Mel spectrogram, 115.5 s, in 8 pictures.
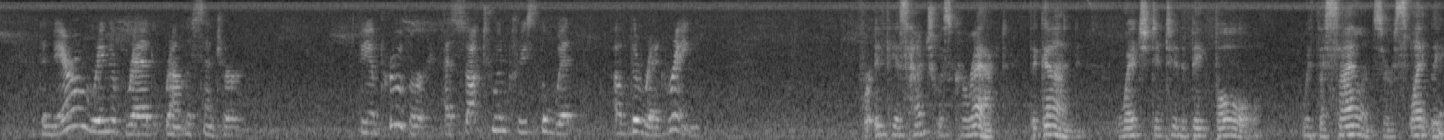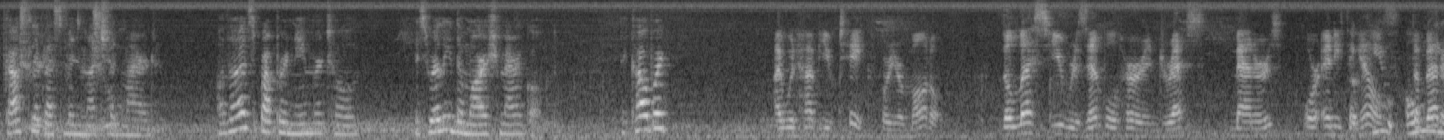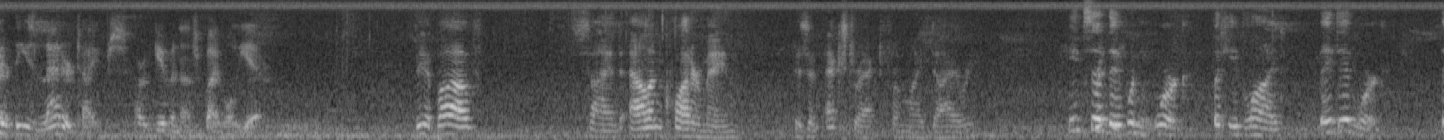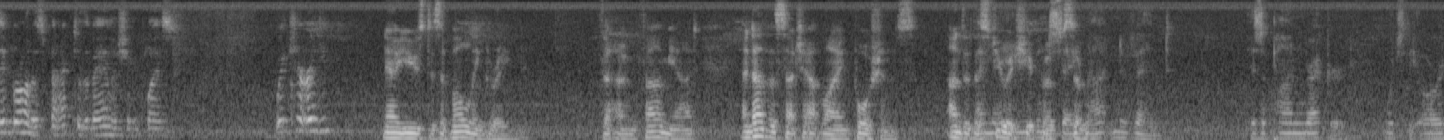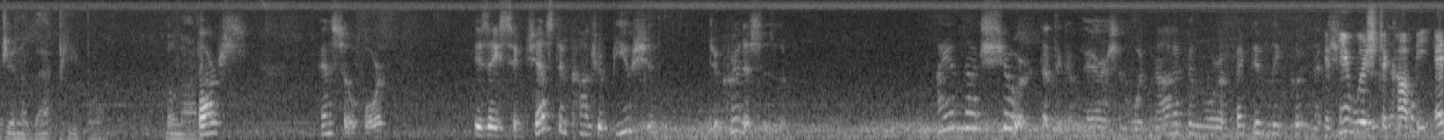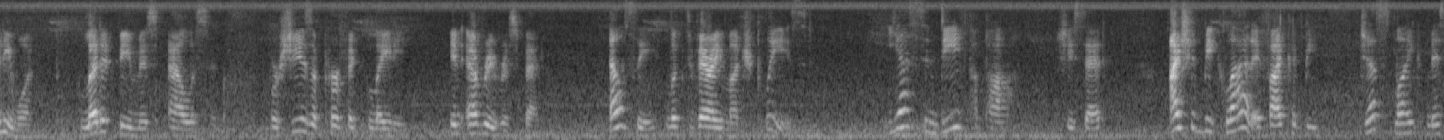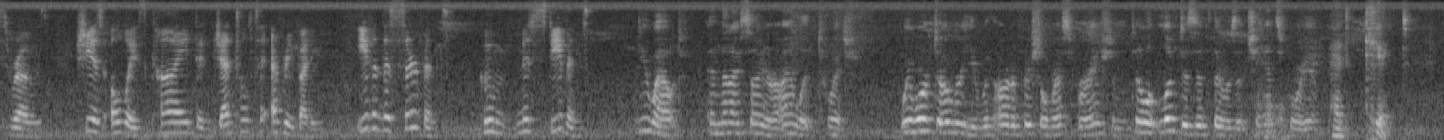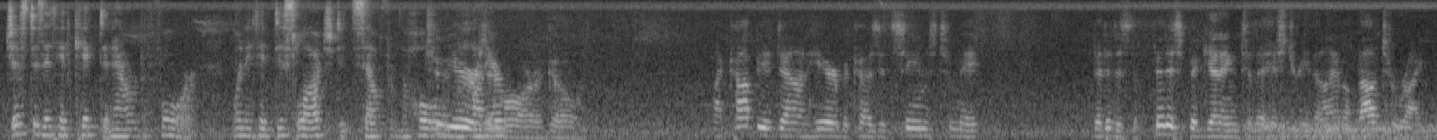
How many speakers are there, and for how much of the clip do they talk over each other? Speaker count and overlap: nine, about 7%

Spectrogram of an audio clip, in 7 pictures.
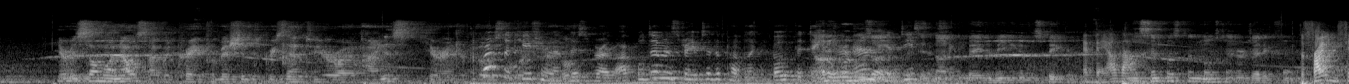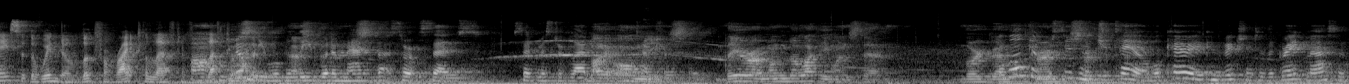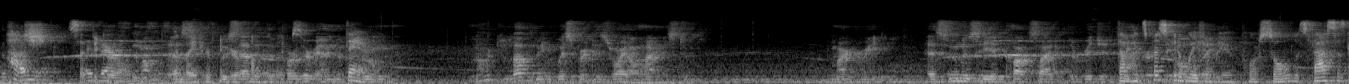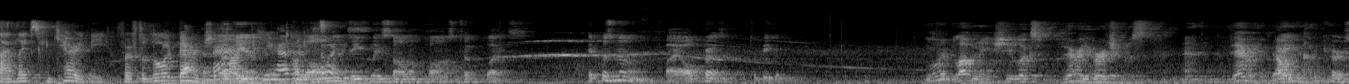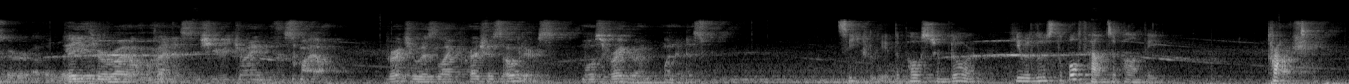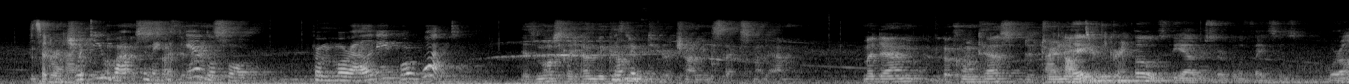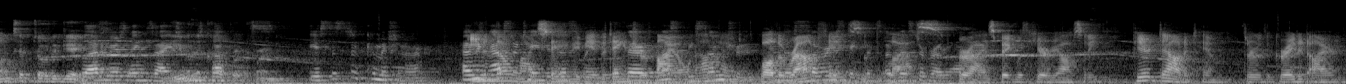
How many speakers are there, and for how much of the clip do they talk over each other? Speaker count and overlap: four, about 35%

